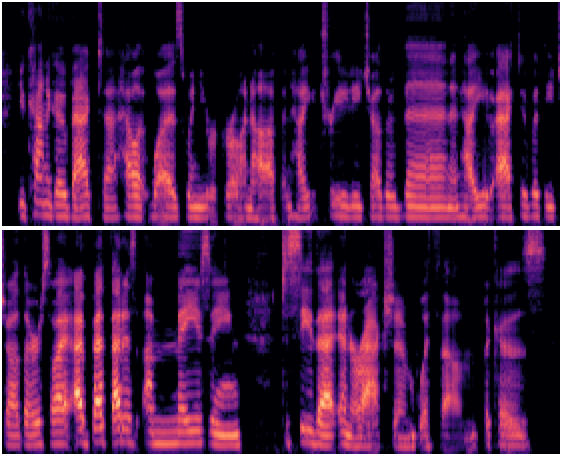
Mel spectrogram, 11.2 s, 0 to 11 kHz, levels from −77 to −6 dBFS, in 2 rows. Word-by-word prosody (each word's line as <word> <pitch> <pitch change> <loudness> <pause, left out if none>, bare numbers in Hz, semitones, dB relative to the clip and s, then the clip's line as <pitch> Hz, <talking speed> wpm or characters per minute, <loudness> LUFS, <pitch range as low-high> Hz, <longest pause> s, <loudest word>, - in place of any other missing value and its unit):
you 170 - -8
kinda 180 +1 -3
go 165 -1 -2
back 155 0 +1
to 145 - -7
how 155 +1 -1
it 155 - -4
was 150 - -2
when 150 -1 -4
you 145 +1 -5
were - - -11
growing 140 - -7
up 130 0 -3
and 150 - -13
how - - -4
you 150 +2 -8
treated 155 -1 -9
each 150 -1 -7
other 155 -1 -6
then 145 -1 -2
and 145 +1 -5
how 150 - 0
you 155 +2 -4
acted 160 - +1
with 160 -1 -7
each 150 +1 -7
other. 150 +1 -1
So 160 +1 -1
I 170 - +7
I 185 - +12
bet 200 +4 +6
that 180 +2 +9
is 185 -3 -3
amazing 170 -3 0 0.4
to 160 - +1
see 185 +2 +3
that 155 -2 +7
interaction 145 -5 0
with - - -9
them - - -9
because, 75 -1 -5
155 Hz, 220 wpm, -25 LUFS, 150-170 Hz, 0.4 s, I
